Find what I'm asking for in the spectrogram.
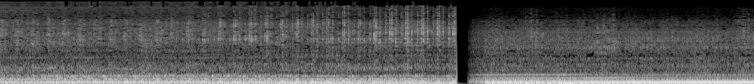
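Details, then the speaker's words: Freshly rebuilt Ford Ranchero V8 with new gaskets, 3-speed automatic, not yet timed, no mufflers fitted. Very loud, deep, throbbing idle with a slightly uneven beat and a brief break; open exhaust with some backfiring. "It's very loud. Definitely needs mufflers. Whew, it's loud."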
